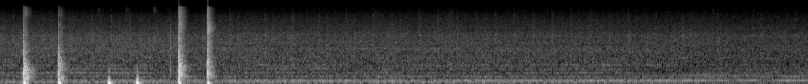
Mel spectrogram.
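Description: A barber's hands striking during a head massage: six sharp slaps in three quick pairs within the first two seconds. After that there is only a steady low hum.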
